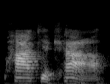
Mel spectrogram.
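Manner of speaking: slow Boston accent with dropped r's; drawn-out Boston demo, r's dropped. Shown as a demonstration. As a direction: imitate a Boston accent, slowly. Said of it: "like, the Boston accent".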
